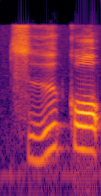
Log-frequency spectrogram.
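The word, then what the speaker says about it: 通行: 여기 행자에도요, 밑에 이응이 있네요. 그래서 우리 행자를 고우라고 읽어줄 거예요. 이응 받침이니까 으라고 하는 장음이 왔습니다. 그래서 우리 통행 한번 읽어볼게요. 즈고, 한 번 더, 즈고.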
